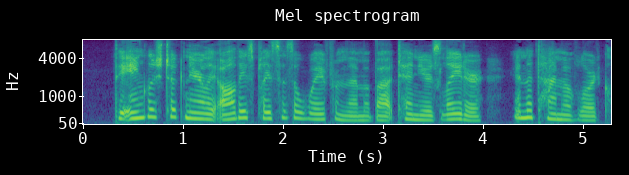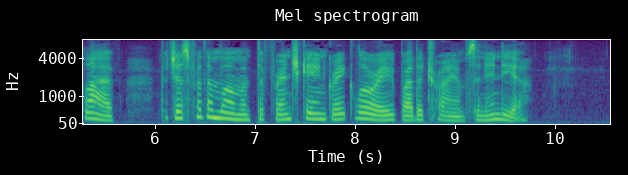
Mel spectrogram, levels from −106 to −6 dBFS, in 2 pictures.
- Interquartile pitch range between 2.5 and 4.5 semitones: No, average, 4.9 semitones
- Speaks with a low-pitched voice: No, medium, 185 Hz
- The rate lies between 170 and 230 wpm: Yes, average, 200 wpm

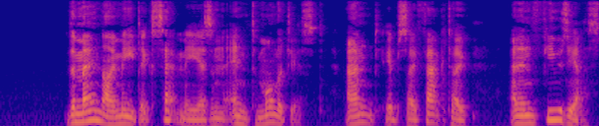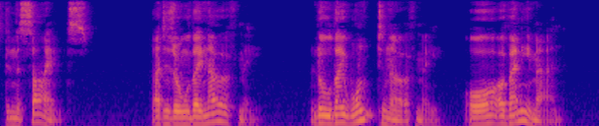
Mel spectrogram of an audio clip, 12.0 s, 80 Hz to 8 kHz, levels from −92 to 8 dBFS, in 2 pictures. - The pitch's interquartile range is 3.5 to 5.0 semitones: Yes, average, 3.8 semitones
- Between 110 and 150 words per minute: No, average, 180 wpm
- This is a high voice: No, low, 125 Hz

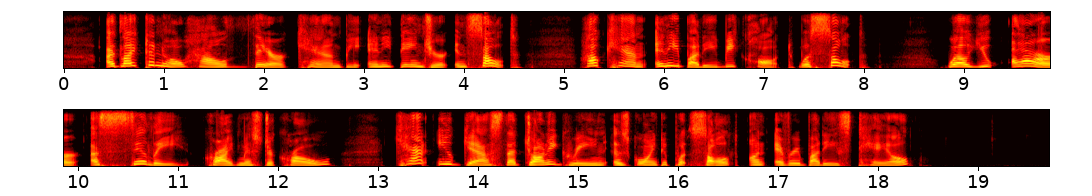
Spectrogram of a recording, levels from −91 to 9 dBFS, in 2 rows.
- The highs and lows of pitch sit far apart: Yes, wide, 6.0 semitones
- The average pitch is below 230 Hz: No, high, 240 Hz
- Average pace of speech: No, slow, 125 wpm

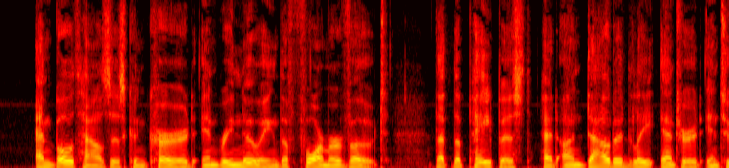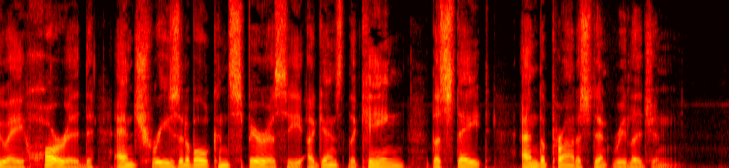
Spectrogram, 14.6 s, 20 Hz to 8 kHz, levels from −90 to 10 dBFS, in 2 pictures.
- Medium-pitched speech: No, low, 110 Hz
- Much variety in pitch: Yes, wide, 5.9 semitones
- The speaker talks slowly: Yes, slow, 125 wpm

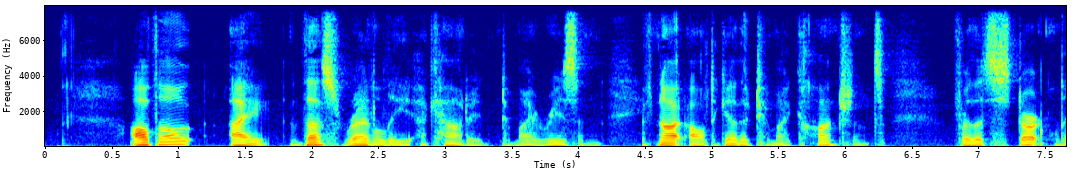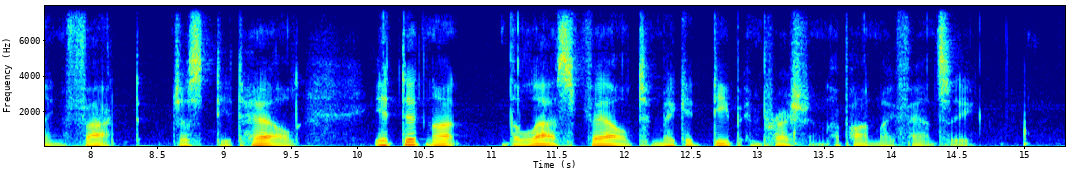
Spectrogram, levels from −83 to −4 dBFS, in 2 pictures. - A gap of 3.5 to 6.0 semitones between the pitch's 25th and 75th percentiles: No, average, 2.7 semitones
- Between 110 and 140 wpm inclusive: Yes, slow, 135 wpm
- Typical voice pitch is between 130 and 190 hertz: No, low, 110 Hz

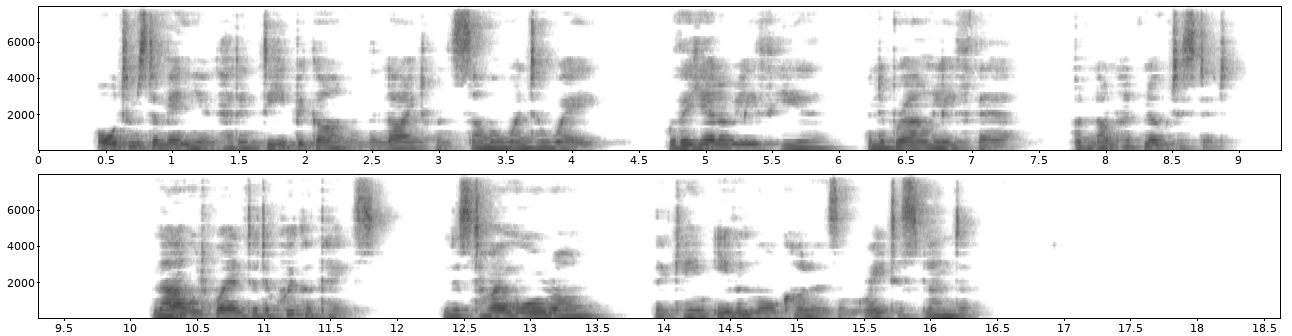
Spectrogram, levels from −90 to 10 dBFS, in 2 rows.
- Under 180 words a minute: Yes, average, 150 wpm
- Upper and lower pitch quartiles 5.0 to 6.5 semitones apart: No, narrow, 2.6 semitones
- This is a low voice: No, medium, 175 Hz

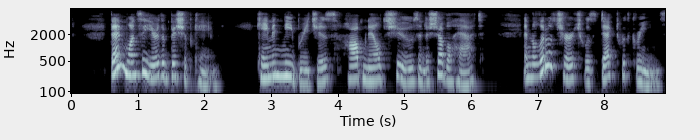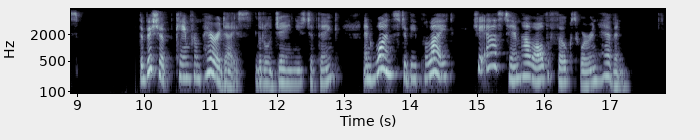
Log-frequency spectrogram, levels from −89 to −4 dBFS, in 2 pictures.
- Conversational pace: Yes, average, 165 wpm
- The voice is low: No, high, 195 Hz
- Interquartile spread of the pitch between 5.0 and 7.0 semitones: Yes, wide, 5.5 semitones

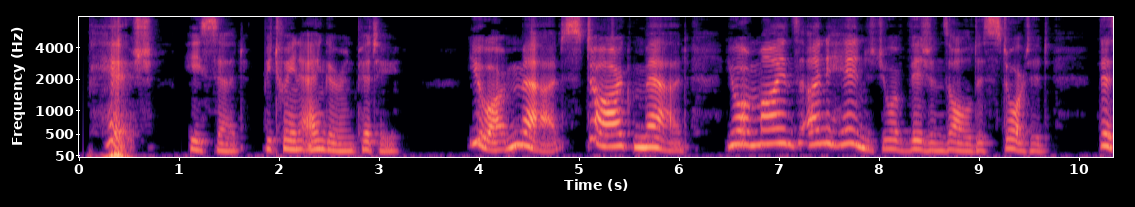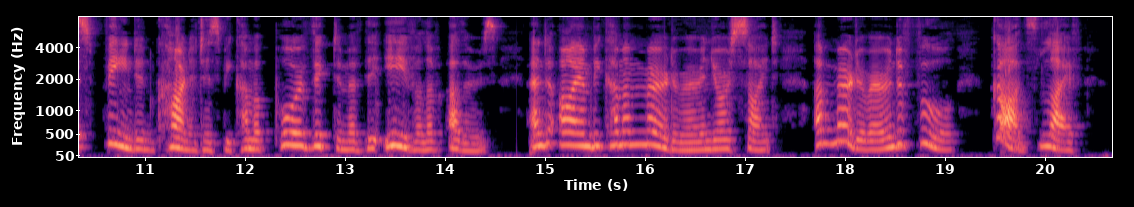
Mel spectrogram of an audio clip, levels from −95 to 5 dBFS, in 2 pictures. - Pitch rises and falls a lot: Yes, wide, 7.3 semitones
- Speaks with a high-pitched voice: Yes, high, 195 Hz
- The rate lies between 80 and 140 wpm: Yes, slow, 135 wpm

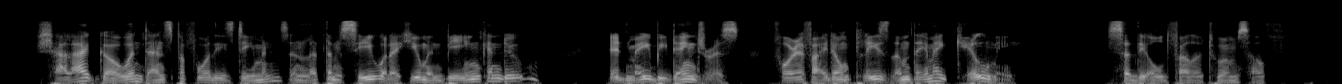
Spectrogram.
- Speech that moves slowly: No, average, 170 wpm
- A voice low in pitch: Yes, low, 105 Hz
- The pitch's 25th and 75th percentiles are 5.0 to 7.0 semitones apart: No, average, 4.5 semitones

